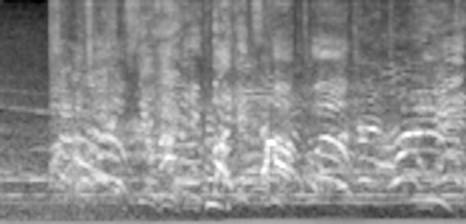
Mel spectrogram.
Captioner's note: crowd protesting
